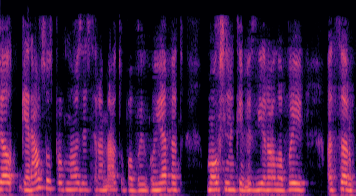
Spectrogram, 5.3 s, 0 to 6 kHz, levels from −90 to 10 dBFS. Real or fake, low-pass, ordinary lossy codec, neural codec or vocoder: real; 5.4 kHz; AAC, 32 kbps; none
